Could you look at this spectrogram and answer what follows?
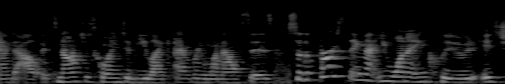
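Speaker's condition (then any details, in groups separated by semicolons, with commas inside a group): No condition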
